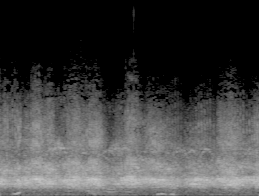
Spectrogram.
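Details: Large flock of demoiselle cranes flying in formation over a village sky in Rajasthan, India, crooning together; a dense, continuous chorus of overlapping rasping, croaking calls swells and fades without a break.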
